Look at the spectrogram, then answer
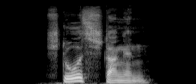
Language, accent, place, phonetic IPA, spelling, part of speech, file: German, Germany, Berlin, [ˈʃtoːsˌʃtaŋən], Stoßstangen, noun, De-Stoßstangen.ogg
- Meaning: plural of Stoßstange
